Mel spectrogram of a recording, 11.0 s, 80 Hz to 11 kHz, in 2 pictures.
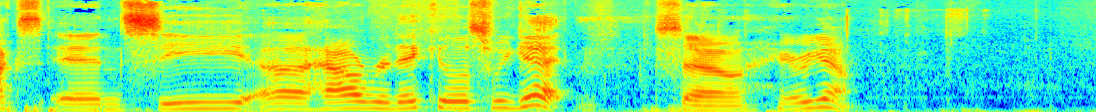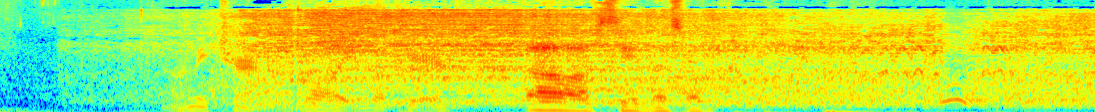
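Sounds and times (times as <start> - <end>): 
speech: 0.0 - 4.4, 6.3 - 9.7
fishing braid line peeling off a spinning reel through rod guides: 6.0 - 10.9.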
